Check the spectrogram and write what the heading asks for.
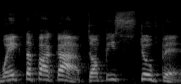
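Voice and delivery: thick, laid-on, strong Boston accent. Ranting about a Dunkin Donuts delivery order, in a strong Boston accent. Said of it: "Then that sounded so Boston".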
